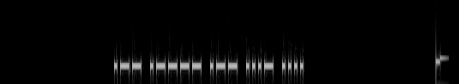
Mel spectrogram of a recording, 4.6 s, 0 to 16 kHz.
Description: Morse code, heard as a keyed tone, about 40 wpm, 700 Hz. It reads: W1WVH
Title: Five Challenging Letter-Number Combinations 40wpm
